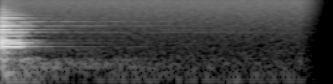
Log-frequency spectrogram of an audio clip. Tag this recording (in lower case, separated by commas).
musical instrument, piano, keyboard (musical), music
